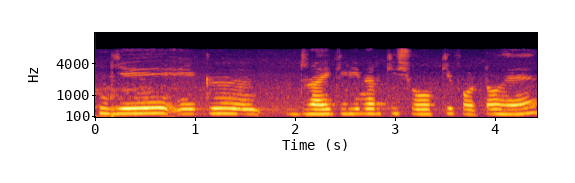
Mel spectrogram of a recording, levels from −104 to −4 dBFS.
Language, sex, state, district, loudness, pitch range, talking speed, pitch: Hindi, female, Haryana, Jhajjar, -15 LUFS, 200-220 Hz, 120 wpm, 210 Hz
